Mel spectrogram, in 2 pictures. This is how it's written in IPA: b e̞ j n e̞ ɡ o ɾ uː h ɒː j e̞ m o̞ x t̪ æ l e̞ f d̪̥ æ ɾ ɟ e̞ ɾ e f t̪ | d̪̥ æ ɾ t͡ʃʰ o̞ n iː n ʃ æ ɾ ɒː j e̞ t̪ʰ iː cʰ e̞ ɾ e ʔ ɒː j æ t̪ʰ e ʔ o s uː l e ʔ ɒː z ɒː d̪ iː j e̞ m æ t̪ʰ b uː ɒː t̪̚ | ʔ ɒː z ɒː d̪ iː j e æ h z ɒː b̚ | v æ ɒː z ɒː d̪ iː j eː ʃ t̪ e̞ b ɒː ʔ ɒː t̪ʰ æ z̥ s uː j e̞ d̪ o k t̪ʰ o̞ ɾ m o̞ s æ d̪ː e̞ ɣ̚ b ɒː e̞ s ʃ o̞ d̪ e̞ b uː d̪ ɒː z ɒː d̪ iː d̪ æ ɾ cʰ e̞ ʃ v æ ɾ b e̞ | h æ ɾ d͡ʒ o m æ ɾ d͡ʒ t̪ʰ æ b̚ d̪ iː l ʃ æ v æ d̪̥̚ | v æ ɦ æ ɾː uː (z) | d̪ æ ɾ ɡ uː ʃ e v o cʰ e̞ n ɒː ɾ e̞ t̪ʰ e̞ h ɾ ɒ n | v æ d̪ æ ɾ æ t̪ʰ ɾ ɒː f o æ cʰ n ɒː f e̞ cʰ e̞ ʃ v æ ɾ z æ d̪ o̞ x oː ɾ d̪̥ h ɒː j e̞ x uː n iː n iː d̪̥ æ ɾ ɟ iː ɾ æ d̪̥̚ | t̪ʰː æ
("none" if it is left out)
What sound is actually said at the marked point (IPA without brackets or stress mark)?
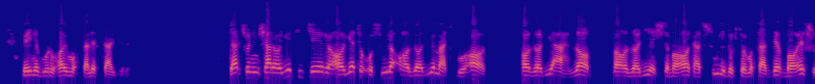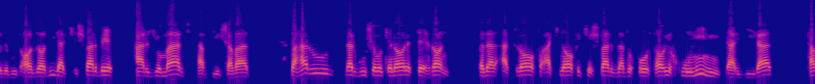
z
